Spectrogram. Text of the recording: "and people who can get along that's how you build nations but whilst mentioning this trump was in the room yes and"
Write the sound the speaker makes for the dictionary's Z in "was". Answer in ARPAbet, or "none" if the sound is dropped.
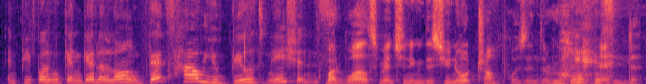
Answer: Z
